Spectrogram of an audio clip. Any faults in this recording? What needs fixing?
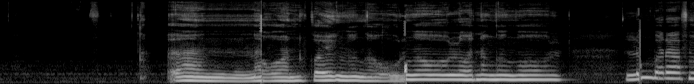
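Three short glitches break through the speech, at 2.58–2.63 s, 4.01–4.07 s and 6.36–6.42 s, each about 55 ms long. This is damaged data in a compressed stream: corrupted bytes made the decoder misread those frames and lose sync until it found the next valid frame header. Prevent it by carrying the stream over a checked, error-protected path, or by verifying the file's integrity before decoding.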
